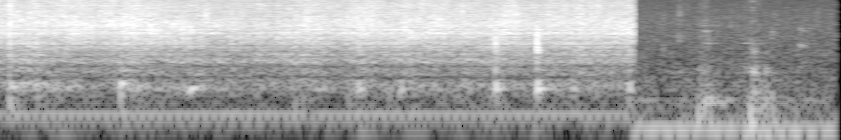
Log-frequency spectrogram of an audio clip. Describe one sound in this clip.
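Pasta sizzles loudly in a hot pan.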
